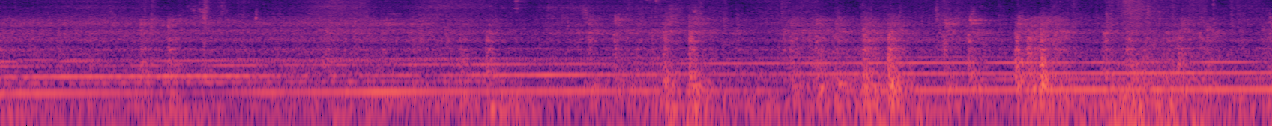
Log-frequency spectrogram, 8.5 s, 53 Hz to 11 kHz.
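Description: Kintetsu 22000 series limited-express electric train heard from inside the car as it pulls away. The inverter and traction-motor whine climbs slowly in pitch while the train accelerates. From about halfway through, the wheels clack over rail joints and points.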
